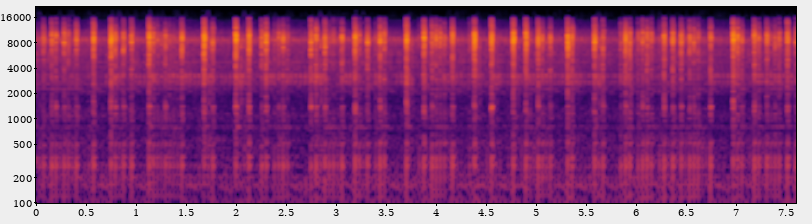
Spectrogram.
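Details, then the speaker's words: Freshly rebuilt Penguin two-stroke engine on first test run, cranking in forward rotation: ragged popping bursts that catch and fade; nearly running, ignition timing close for forward. "okay so it sounds like it wants to run and that was forward so we'll flip our switch to reverse and try that sounds like our ignition timing is close for forward"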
